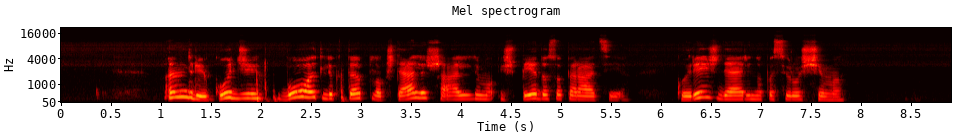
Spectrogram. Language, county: Lithuanian, Utena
